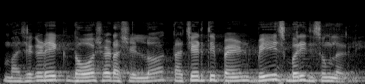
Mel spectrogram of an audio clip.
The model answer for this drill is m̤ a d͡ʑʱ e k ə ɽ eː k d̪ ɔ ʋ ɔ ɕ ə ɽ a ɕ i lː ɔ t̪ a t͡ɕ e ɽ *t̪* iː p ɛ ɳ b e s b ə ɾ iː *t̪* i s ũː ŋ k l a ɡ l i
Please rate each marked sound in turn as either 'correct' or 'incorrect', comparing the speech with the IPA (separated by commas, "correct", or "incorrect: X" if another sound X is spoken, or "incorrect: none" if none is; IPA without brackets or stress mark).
correct, incorrect: d̪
